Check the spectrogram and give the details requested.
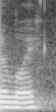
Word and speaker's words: aloe: yard so I'll cut alloy and then we'll she said a Loy we'll put it on a slather it yes well in Hawaii it's because we pronounce all the vowels in fact I have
